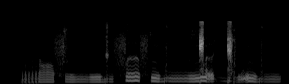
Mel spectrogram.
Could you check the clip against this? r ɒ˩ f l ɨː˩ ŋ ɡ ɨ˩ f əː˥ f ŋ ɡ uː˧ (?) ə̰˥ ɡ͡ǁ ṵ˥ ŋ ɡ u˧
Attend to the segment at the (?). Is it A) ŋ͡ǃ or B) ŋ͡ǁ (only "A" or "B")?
B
